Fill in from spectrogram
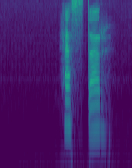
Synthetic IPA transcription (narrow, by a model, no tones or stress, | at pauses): hɛst̪aɾ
